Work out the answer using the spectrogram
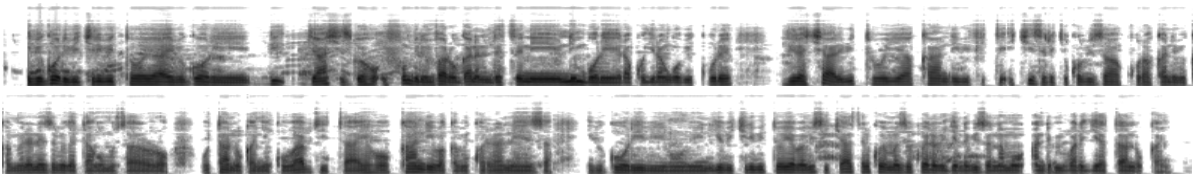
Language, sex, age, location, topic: Kinyarwanda, male, 18-24, Huye, agriculture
